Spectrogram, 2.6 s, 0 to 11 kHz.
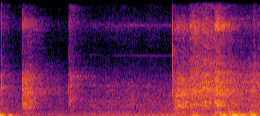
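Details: Honda CB150R (CB150FI) electric start after cleaning oily dirt deposits off the neutral switch contact ball; new battery, relay, starter motor and button were fine. A brief crank, then the single catches quickly and settles into an even thumping idle; starter fault fixed.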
